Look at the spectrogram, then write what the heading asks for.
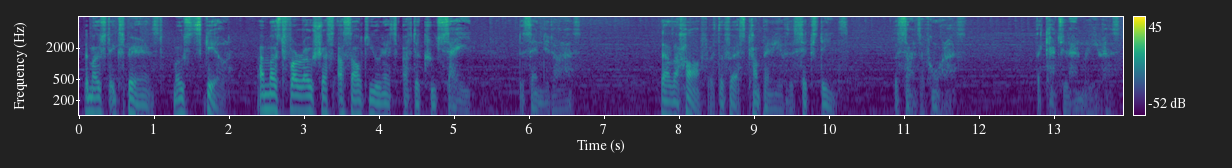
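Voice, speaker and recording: Grim veteran sci-fi war officer, played by a male narrator: low-pitched, solemn, dramatic pauses, faint music underneath. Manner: solemn, measured, dramatic pauses with hushed phrase endings. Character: grim, doomed male super-soldier officer recalling battle. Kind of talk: dramatic first-person scripted war-story narration.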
